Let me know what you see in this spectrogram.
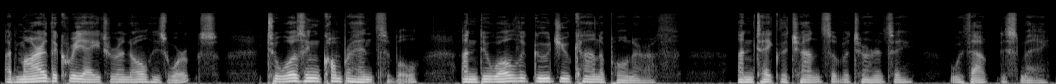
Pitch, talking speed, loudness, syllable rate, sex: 115 Hz, 155 wpm, -19 LUFS, 4.8 syllables/s, male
